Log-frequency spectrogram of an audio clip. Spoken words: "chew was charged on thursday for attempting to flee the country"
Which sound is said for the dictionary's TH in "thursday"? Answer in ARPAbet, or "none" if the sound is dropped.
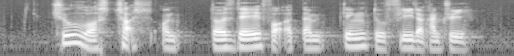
T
